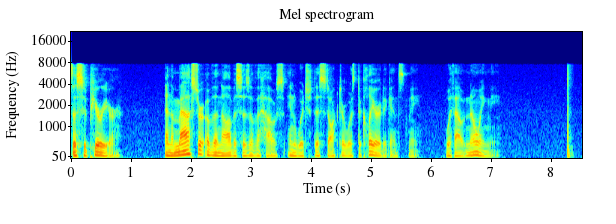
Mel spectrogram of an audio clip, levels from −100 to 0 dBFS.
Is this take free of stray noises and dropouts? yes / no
no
